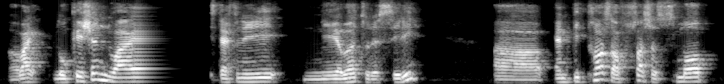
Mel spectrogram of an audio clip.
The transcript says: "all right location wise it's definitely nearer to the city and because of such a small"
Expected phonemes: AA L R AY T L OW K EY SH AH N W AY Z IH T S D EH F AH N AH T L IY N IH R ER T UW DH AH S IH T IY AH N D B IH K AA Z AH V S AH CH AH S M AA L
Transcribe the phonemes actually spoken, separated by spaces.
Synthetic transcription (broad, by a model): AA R AY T L OW K EY SH AH N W AY IH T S D EH F AH N AH T L IY N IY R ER T UW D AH S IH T IY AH N B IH K AA S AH F S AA CH AH S M AA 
